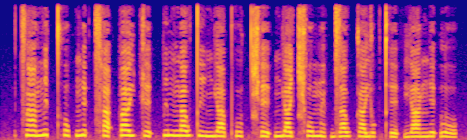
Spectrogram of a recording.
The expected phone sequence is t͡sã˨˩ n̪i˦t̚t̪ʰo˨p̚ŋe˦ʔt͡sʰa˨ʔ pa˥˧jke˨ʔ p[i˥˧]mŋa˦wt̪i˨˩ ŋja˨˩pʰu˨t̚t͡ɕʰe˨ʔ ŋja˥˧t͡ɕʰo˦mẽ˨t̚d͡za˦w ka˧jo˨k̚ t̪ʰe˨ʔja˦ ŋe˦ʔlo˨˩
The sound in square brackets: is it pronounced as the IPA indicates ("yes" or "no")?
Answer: yes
